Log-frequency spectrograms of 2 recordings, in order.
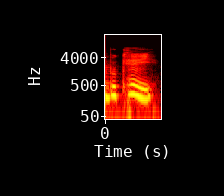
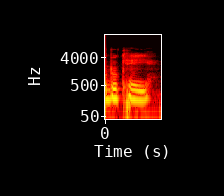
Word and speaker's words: bouquet: speeches this is a bouquet it's a french word so we don't pronounce the letter t this is a bridal bouquet or a wedding bouquet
